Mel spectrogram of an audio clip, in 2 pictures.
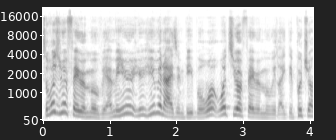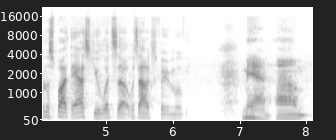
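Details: Adult male speaker; normal conversational speech.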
